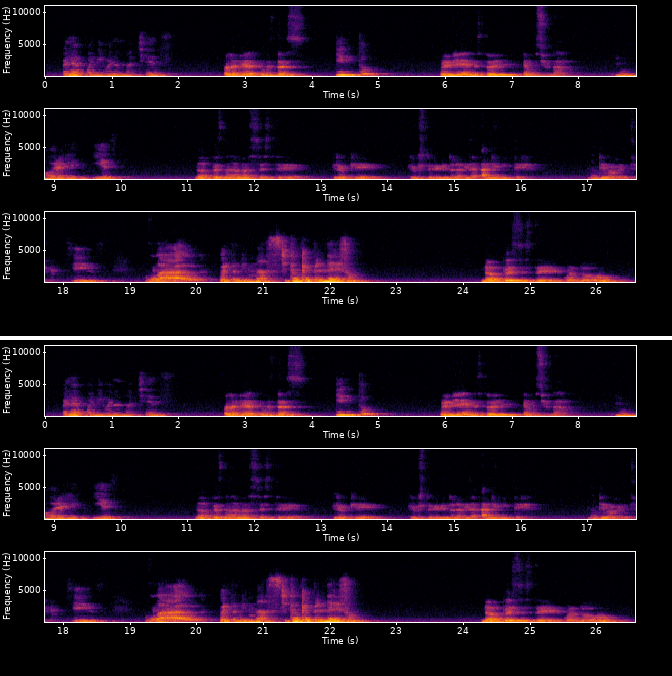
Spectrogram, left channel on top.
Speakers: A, on the right (about 70°); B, on the left (about 80°).
A: Hola, Juani, buenas noches.
B: Hola, Kat, ¿cómo estás?
A: ¿Bien y tú?
B: Muy bien, estoy emocionado. Mm.
A: Órale, y eso,
B: No, pues nada más, este, creo que, creo que estoy viviendo la vida al límite
A: no
B: últimamente.
A: manches. Wow,
B: Sí.
A: cuéntame más, yo tengo que aprender eso.
B: No, pues este, cuando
